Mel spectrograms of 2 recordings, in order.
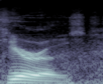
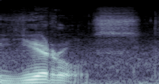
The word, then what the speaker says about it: gyros: pronouncing it right so for the longest time i thought it was uh gyros or gyros but or heroes but i've heard heroes but it's actually gyros and a brief history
